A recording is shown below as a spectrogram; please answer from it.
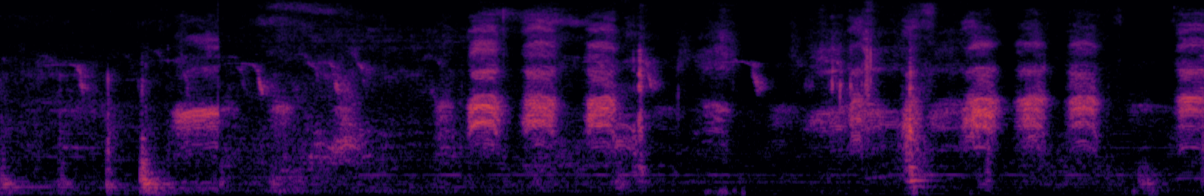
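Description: Crows cawing in two runs of about three caws each, around five seconds in and again near ten seconds. A few sharp knocks of chalk on a blackboard fall in between.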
